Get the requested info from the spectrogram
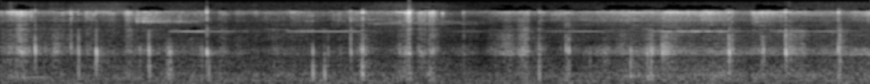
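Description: Handling noise on a handheld phone's microphone as it is grabbed and jostled: irregular clicks, knocks and rubbing over a steady hiss.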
